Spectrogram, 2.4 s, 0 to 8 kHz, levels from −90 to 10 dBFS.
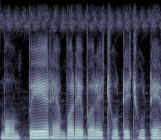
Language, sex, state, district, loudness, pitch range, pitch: Hindi, female, Bihar, Vaishali, -16 LUFS, 150-160 Hz, 155 Hz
